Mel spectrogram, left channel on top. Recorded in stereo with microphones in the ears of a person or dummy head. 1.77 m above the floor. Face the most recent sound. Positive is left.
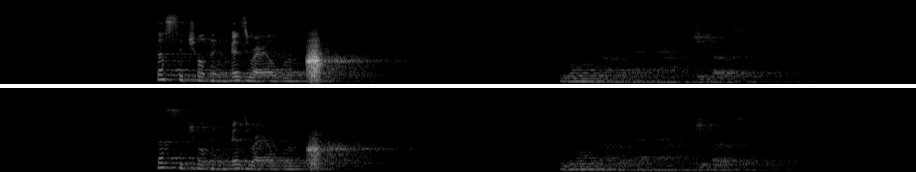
turn(degrees=-5)  # may be behind; listen again after turning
